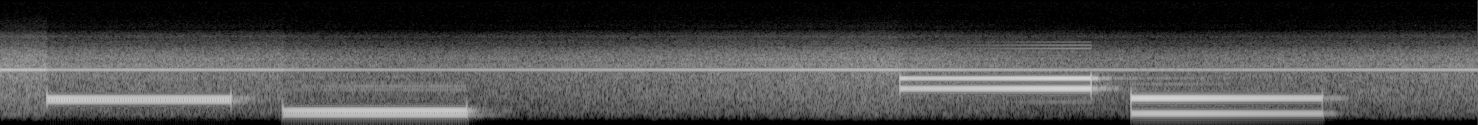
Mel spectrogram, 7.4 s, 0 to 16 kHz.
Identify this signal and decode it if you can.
Aircraft SELCAL, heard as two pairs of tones, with a steady whistle near 1910 Hz and room echo. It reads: JK-AD PS-BK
